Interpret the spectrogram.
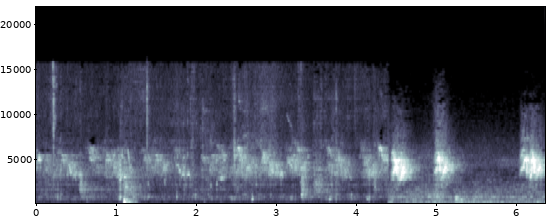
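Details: House sparrows living at a farm chatter in a busy flock, with loud, harsh chirps roughly once a second near the end over a low background rumble.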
